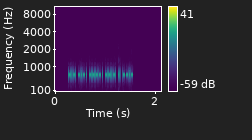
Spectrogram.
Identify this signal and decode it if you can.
Morse code, heard as a keyed tone, about 79 wpm, 700 Hz. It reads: KC9QIQ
